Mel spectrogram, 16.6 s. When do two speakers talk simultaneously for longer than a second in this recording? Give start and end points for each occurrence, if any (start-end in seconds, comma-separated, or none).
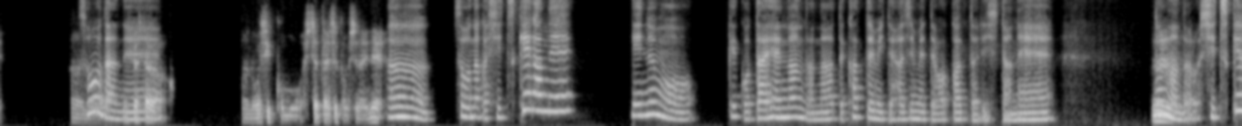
1.0-2.2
